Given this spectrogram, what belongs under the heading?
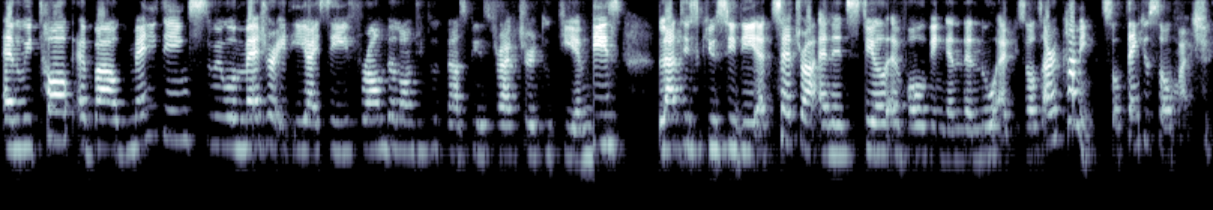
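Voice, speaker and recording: A woman with a Polish accent gives a physics lecture to students, speaking eagerly and often stopping to restart her sentences. Her voice sits a little high and rings very bright. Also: moderate pace. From Poland. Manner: enthusiastic, many fillers and restarts. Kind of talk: academic lecture. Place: lecture hall.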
